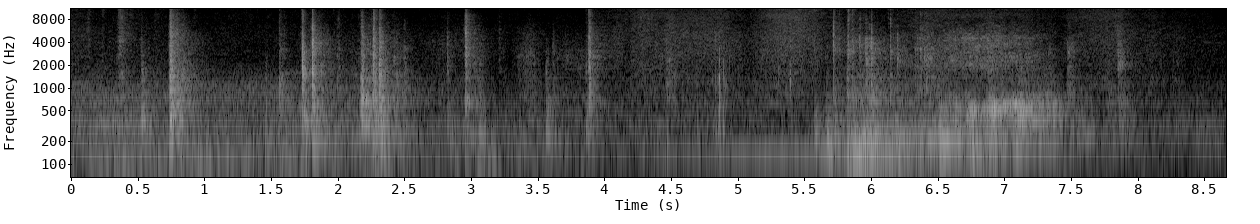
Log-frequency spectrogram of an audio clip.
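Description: A few sharp clicks and knocks, then a louder stretch of rubbing and rumbling as an interior closet door with a brass knob is opened.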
